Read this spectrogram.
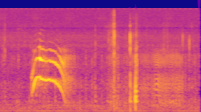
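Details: Puppy giving one short, arched whine that rises then drops away over half a second, followed by a few faint clicks and soft rustling.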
